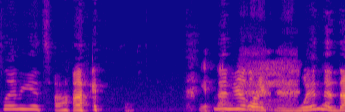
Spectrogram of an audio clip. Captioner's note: laughs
